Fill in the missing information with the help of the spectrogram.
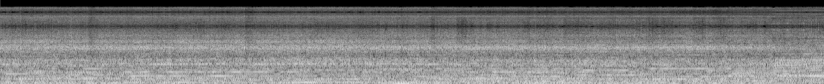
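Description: Racing powerboat's engine running flat out, heard from on board over the rush of water and wind against the hull.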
